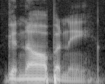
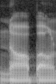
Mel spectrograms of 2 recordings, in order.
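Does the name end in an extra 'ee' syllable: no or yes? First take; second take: yes; no. First: The name ends with an extra ee syllable. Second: The name ends on the plain word bone. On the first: The speaker calls it right. "it's Gnawbony" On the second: The speaker calls it wrong. "how would you say gnaw bone?"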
